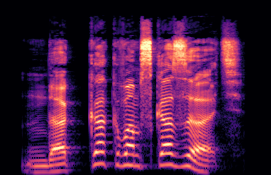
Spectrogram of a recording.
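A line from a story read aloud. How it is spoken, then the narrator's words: Drawling. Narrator (Russian): Протянул я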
